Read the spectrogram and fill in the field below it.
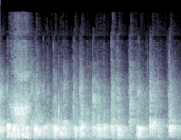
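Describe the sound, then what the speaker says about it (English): Audience applause at a Seattle immigration policy event, a steady burst of many hands clapping together, loud and close throughout. "Please give them a round of applause."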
